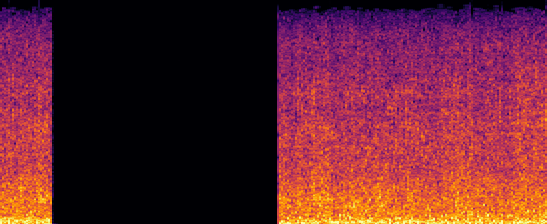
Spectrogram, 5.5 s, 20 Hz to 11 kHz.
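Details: Evening game drive at Djuma Game Reserve, 2 June 2015: steady broadband engine rumble, cut by about two seconds of complete silence, then the same rumble resumes; no animal voice.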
